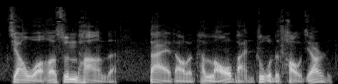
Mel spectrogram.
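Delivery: usual speaking voice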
